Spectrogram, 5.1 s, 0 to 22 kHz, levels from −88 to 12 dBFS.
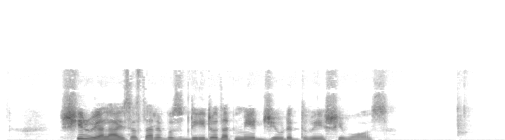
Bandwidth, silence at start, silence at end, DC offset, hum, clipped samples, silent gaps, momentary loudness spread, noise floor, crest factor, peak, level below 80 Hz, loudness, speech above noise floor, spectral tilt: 11.5 kHz; 0.6 s; 0.45 s; under 0.1%; none; under 0.1%; none; 15 LU; -82 dBFS; 22 dB; -18 dBFS; -76 dBFS; -36 LUFS; 45 dB; -3 dB/octave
